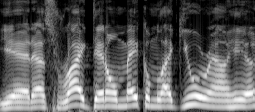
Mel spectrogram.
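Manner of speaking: put-on very loud voice. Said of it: "very, very loud".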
